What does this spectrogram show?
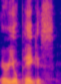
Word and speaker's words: Areopagus: I believe it's pronounced Areopagus, which Areo goes back to Aries.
